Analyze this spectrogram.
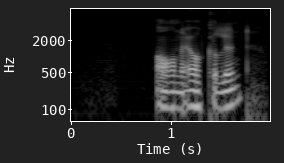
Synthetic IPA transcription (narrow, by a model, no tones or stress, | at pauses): ʔɑːɳə̰ʔoːkəɭɵnd̪̥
